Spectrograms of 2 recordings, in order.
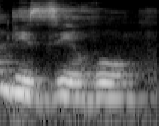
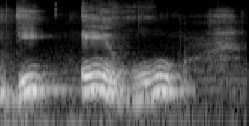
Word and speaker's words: héros: On ne dit pas des zéros. Non, c'est autre chose des zéros. On dit des héros.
